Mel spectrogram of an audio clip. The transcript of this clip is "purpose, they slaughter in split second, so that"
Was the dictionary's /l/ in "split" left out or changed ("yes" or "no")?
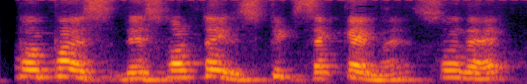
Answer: yes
